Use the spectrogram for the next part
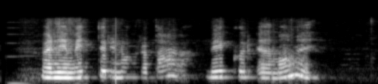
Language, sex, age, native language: Icelandic, female, 40-49, Icelandic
